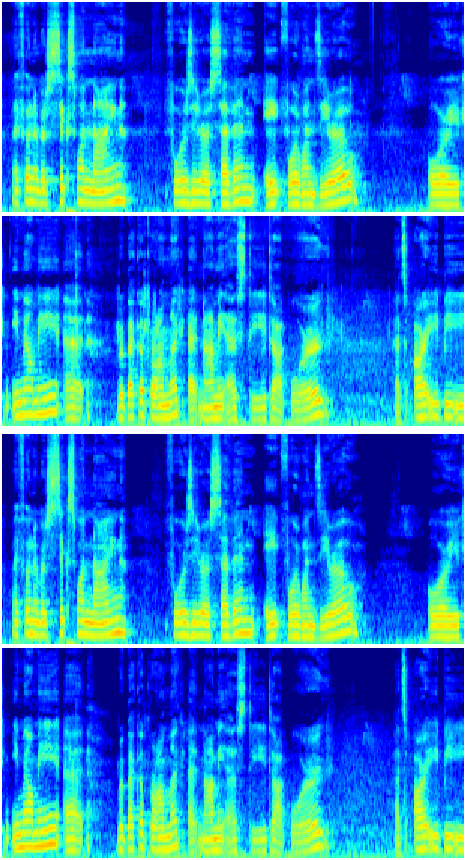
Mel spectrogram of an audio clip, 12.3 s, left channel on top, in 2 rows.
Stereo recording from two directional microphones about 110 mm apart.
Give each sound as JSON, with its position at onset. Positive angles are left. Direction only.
{"t": 0.1, "sound": "speech", "side_deg": -30}
{"t": 5.8, "sound": "speech", "side_deg": -30}
{"t": 7.2, "sound": "speech", "side_deg": -20}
